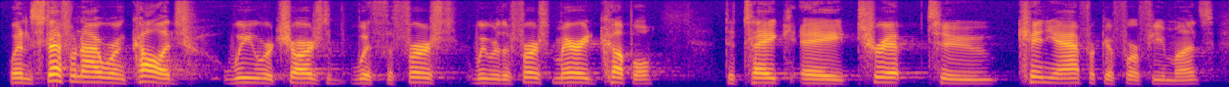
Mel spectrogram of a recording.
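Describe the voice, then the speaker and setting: A man's voice: fairly high pitch, normal speed, smooth. A man in his fifties with an Oklahoma accent, preaching as a pastor in a folksy, informal, self-deprecating way. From Oklahoma, United States. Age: 50s. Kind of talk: sermon.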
